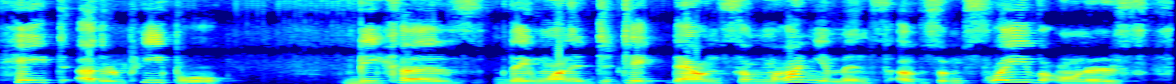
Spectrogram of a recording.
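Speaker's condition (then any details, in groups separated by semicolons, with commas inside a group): Cerebral palsy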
